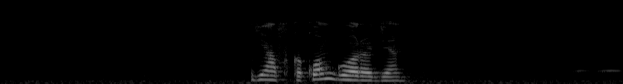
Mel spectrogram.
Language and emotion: Russian, neutral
